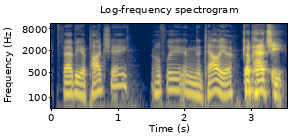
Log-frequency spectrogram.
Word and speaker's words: Apache: Apache, Apache. like Native American Apache.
